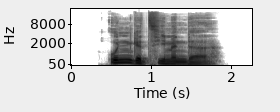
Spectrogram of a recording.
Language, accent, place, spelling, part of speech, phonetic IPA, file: German, Germany, Berlin, ungeziemende, adjective, [ˈʊnɡəˌt͡siːməndə], De-ungeziemende.ogg
- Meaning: inflection of ungeziemend: 1. strong/mixed nominative/accusative feminine singular 2. strong nominative/accusative plural 3. weak nominative all-gender singular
